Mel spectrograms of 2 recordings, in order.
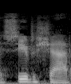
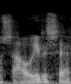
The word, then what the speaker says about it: Saoirse: Ya veréis para qué, si no habéis visto esa película, que no sé qué estáis esperando para verla, pero bueno, aparece como Saoirse Ronan, ¿vale? O Saoirse Ronan, como se escribe.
